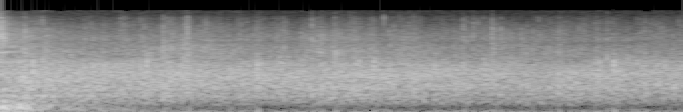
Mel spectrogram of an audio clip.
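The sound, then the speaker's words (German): Sustained audience applause for the teams and volunteer helpers, a dense wash of many hands clapping at a steady, even level throughout, with no voices standing out. “können wir einfach mal all den Teams und all den freiwilligen Helfern, die hier sind und die all das möglich machen, mal einen riesen Applaus geben und Danke sagen, weil es absolut der Wahnsinn ist, was ihr macht, was ihr aufbaut.”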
